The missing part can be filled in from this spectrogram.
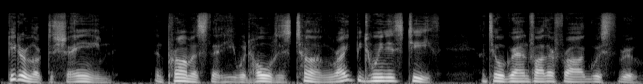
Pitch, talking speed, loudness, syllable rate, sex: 120 Hz, 185 wpm, -17 LUFS, 5.6 syllables/s, male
